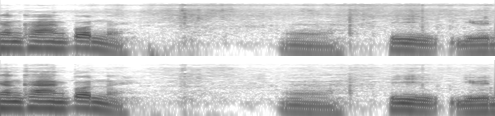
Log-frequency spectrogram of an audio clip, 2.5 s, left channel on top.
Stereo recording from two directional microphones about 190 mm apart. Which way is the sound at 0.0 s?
45° right (ahead or behind).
